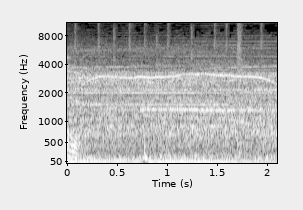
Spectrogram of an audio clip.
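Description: Steady stadium crowd din at a speedway meeting, an even wash of noise with a thin high whine running through it.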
